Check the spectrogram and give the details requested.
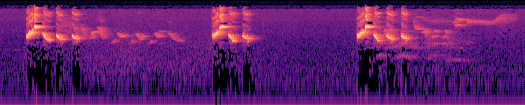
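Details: Song of an orange-headed thrush as a lure for a bird that has gone quiet: the same bright descending phrase of sharp whistled notes repeated three times, about three seconds apart, sometimes tailing into softer twitters.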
